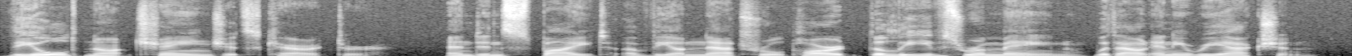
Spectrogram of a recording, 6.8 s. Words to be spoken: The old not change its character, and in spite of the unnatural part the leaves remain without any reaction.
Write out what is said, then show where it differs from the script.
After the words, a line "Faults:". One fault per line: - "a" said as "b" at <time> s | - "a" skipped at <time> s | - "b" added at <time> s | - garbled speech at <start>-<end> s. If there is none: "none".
The old not change its character, and in spite of the unnatural part the leaves remain without any reaction.
Faults:
none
